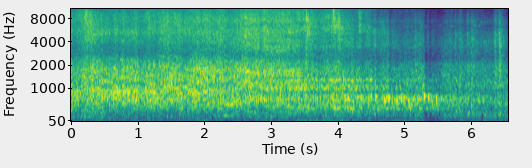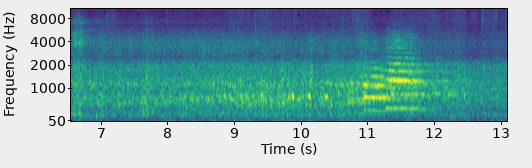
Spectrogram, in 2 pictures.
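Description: A South West Trains Class 444 electric multiple unit passes close at speed, its wheels and rushing air loud at first and then fading away. About eleven seconds in, a train horn sounds briefly as another Desiro unit approaches.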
